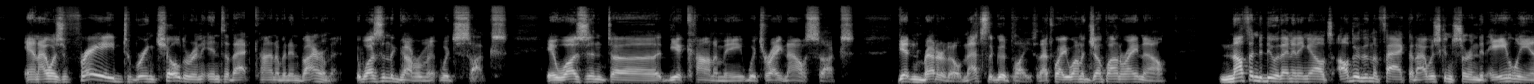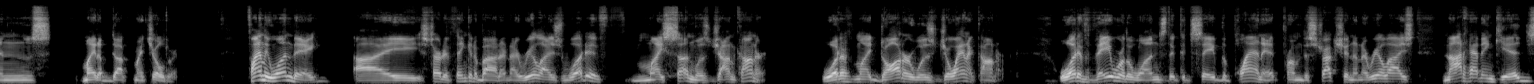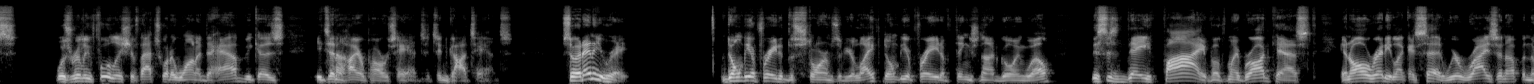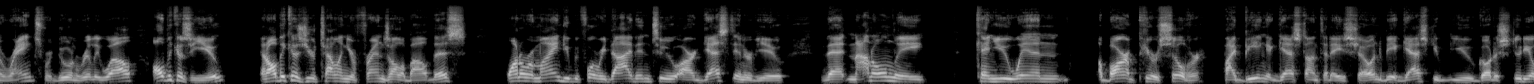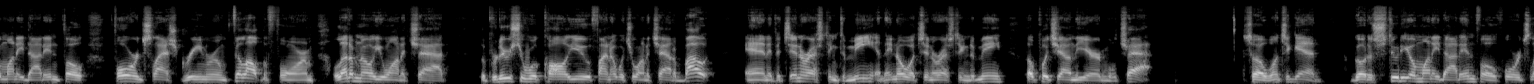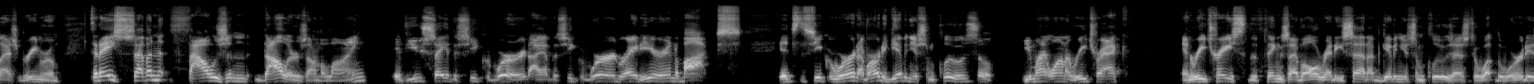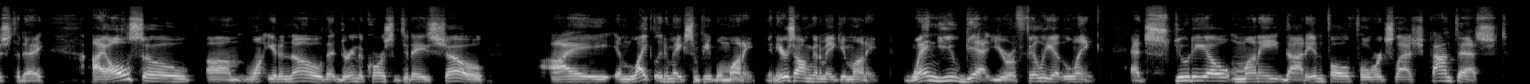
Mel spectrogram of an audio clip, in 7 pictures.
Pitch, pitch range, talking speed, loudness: 130 Hz, 115-165 Hz, 215 wpm, -21 LUFS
